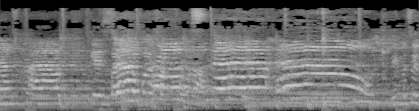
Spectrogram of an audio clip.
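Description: A girl's voice singing a song over instrumental backing, with one long wavering held note in the second half.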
